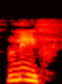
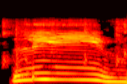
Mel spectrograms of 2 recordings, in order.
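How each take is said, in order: First: Live ending in a breathy F, voice dropped; unvoiced ending. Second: Live ending in a buzzing voiced V. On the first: Teacher shows the wrong unvoiced ending. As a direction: let live end unvoiced like F. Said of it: "If you start the voicing at the end". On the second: Teacher models the voiced ending. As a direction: keep the voice on through the V of live. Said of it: "Keep the voice single, the whole words and vowel V". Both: Shown as a demonstration.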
